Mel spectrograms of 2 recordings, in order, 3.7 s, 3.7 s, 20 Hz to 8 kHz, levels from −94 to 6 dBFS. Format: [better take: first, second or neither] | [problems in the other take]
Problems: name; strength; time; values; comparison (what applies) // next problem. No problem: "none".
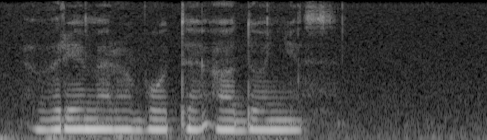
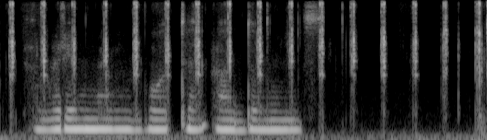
first | noise reduction (neural diffusion model UNIVERSE++)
